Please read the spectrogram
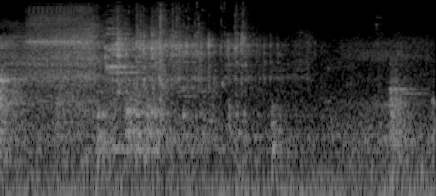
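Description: A wine bottle drawn out of an ice bucket: ice and water rattling and sloshing, fading away over the first two seconds or so.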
